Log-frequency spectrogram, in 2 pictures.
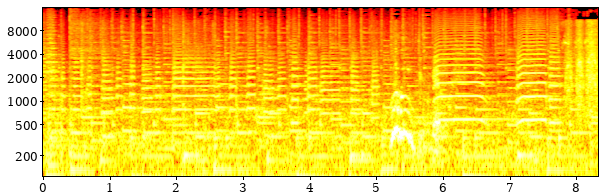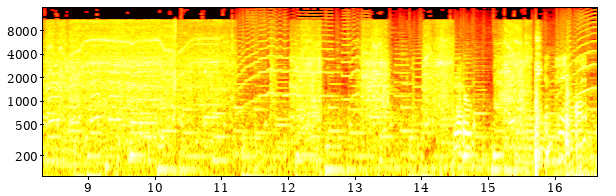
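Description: Background music with a steady beat, over which a cordless drill runs for about three seconds midway and then in several short bursts, boring guide holes for lag bolts through the wooden bench top.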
